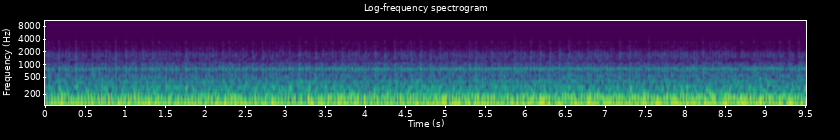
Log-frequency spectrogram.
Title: P38 v8 4.6 loud noise when driving along. 2k revs and above. Under load.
